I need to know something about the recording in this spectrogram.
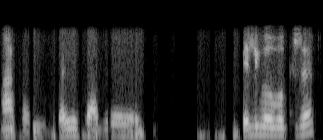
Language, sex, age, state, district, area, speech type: Kannada, male, 30-45, Karnataka, Raichur, rural, conversation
